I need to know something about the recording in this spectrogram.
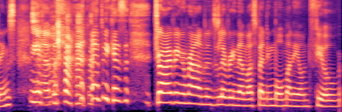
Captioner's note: laughing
